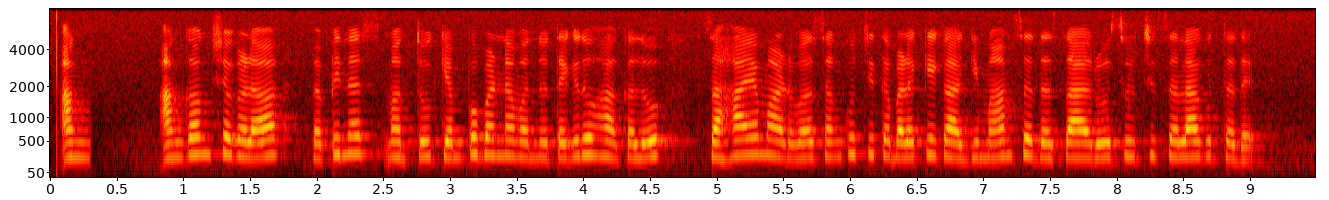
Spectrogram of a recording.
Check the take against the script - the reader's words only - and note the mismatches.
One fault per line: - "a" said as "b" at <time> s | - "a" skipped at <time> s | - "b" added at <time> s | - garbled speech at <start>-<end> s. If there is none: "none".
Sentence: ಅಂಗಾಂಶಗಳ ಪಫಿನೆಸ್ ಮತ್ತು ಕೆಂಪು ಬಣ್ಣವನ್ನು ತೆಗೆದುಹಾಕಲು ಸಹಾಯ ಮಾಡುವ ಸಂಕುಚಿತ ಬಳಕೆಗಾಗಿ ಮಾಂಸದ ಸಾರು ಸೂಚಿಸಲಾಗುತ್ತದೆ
none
